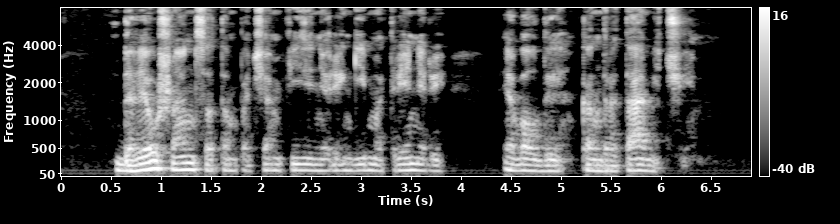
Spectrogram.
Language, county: Lithuanian, Kaunas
